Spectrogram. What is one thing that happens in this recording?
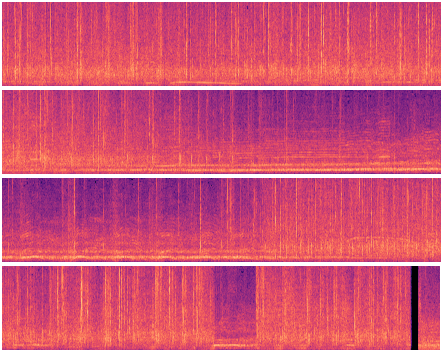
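A large stadium crowd roars and cheers loudly outdoors.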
